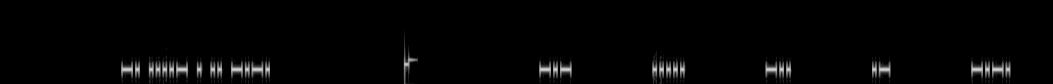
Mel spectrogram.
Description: Morse code, heard as a keyed tone, about 36 wpm, spaced as for 15 wpm, 700 Hz. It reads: N4EIC K5DAC
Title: USA Call Signs - 5 Characters - 8x Character Spacing - 35wpm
